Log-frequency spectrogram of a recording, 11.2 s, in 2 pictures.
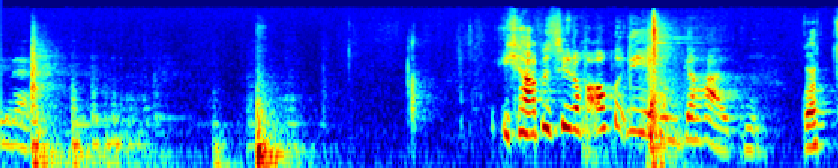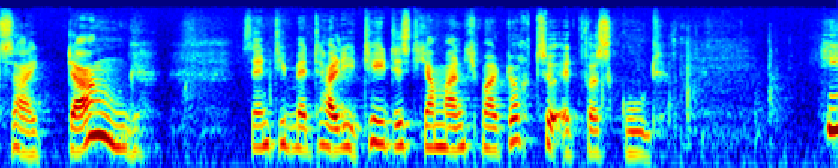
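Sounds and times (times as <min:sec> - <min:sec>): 
wooden knocks and thuds of a cupboard opened to take out a rifle: 0:00.2 - 0:02.2
speech: 0:03.4 - 0:10.2.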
